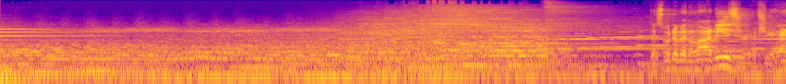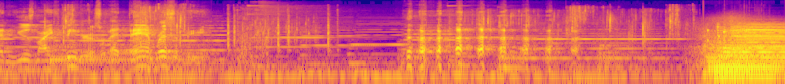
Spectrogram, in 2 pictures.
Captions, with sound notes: (spooky music) - This would've been a lot ease if she hadn't used my fingers for that damn recipe. (keyboard clicks) (laughing)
